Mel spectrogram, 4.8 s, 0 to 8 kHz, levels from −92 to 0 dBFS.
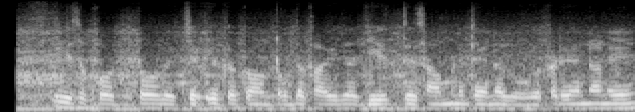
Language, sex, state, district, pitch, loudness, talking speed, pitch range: Punjabi, male, Punjab, Fazilka, 115 Hz, -14 LUFS, 190 wpm, 110-115 Hz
